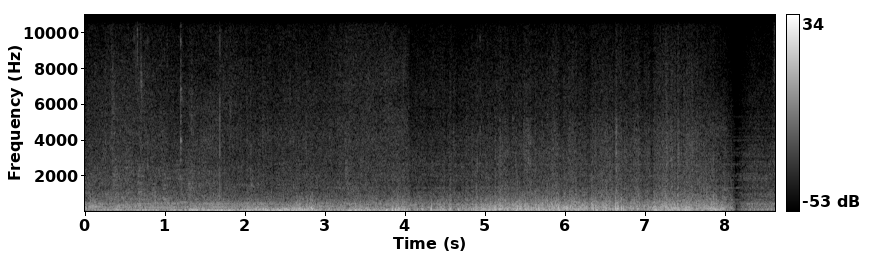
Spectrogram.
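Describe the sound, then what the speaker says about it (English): Strong wind roars steadily across the sailboat S/Y Noomi II during a thunderstorm at sea, gusting to around 32 knots, with waves and water rushing beneath; the loud, dense noise is continuous, with a brief dip near the end. "32 knots was the highest wind we got"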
